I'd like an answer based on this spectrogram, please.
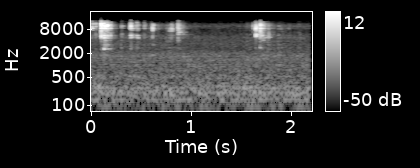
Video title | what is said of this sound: Marco Polo Duo Sale Event! Fun Times!￼ | I hear sounds like glass. There's something inside of her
